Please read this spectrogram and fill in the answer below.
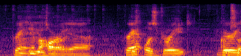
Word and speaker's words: Imahara: Now, in memory of the late Grant O'Hara. Grant Imahara, yeah.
